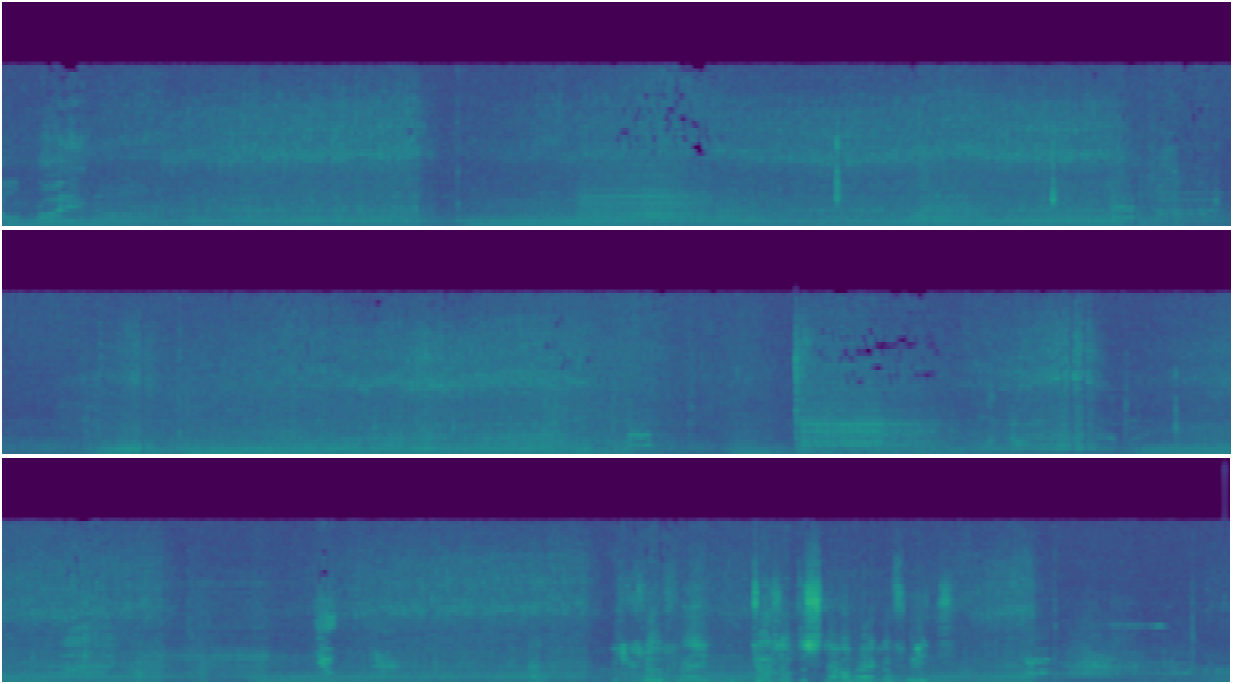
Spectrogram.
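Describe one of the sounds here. A car engine hums steadily and rises and falls as the car speeds up and slows down.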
